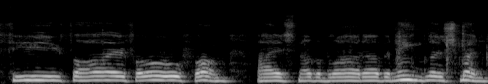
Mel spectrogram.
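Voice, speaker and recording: Put-on character voice at middle pitch and a very slow pace. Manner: angry, booming.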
